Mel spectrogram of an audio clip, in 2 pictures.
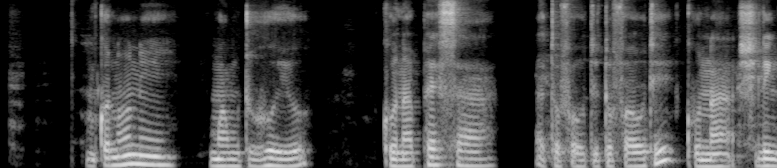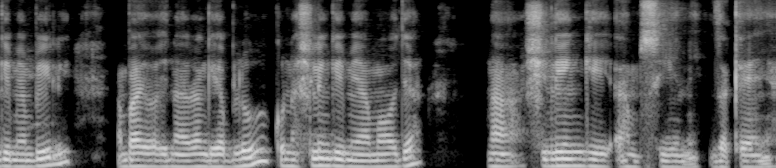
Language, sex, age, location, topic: Swahili, male, 25-35, Kisumu, finance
